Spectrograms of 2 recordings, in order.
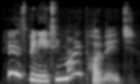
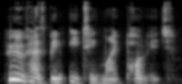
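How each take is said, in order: First: It is said in a medium-sized voice. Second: It is said in a big, loud voice.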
